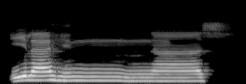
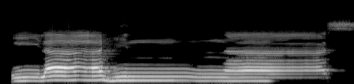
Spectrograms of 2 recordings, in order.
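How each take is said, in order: First: The vowel after the L is cut short. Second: The vowel after the L is held long. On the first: The speaker calls it wrong. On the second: The speaker calls it right.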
